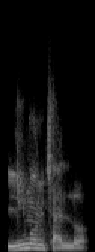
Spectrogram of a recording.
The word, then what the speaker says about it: limoncello: It's now you can also learn it's pronounced limoncello. Oh, yes. Okay. Lemon. Oh God. Don't let my Canadian tongue read this. I know it's not easy, but it's not lemon, it's limon, like to E.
